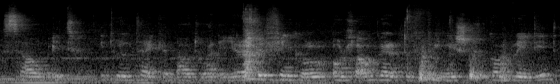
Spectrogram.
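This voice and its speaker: A woman from Poland with a Polish accent and halting non-native English, talking about herself as an interview guest. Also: lowish voice, flat delivery. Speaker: guest, poet and novelist. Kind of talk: interview, personal account. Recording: very echoey, distant mic, noisy background.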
